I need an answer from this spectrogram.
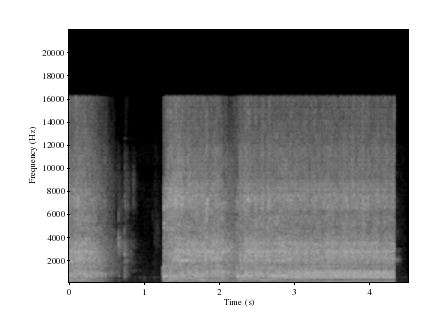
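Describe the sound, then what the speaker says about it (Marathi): Kitchen mixer grinder whirring as it blends sugar, lemon juice and salt, a loud close motor whine in two bursts after a brief run that winds down, with short pauses between them. "आता हे मिक्सरला फिरवून घ्यायचं"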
